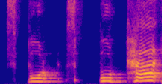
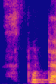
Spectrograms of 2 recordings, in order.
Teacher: This ta should be Alpa Prana only.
